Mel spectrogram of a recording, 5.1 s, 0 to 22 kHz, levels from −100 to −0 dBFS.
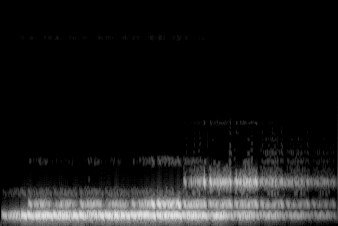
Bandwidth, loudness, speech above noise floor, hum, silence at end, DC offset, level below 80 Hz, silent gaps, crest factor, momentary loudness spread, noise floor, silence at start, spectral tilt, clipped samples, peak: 1 kHz; -20 LUFS; 31 dB; none; 0.55 s; under 0.1%; -74 dBFS; none; 14 dB; 13 LU; -50 dBFS; 0.05 s; -18 dB/octave; under 0.1%; -6 dBFS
